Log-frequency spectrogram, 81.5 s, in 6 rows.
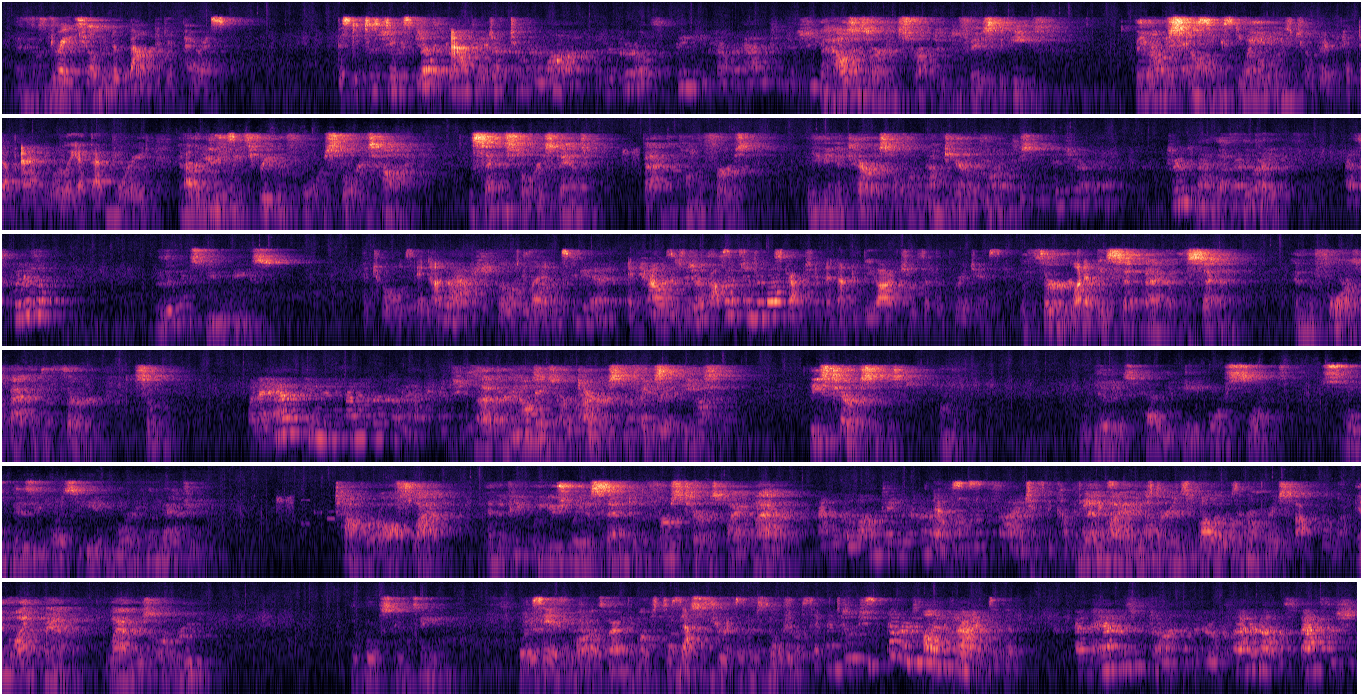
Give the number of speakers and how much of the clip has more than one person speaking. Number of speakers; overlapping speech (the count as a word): four, about 33%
